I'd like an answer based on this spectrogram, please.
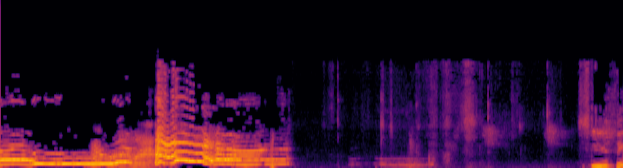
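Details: Nine-year-old female dog 'talking' after her facial fur was clipped: a rising, wavering howl of about three seconds, then near quiet with faint human speech and a short sound at the end.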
